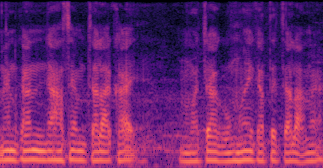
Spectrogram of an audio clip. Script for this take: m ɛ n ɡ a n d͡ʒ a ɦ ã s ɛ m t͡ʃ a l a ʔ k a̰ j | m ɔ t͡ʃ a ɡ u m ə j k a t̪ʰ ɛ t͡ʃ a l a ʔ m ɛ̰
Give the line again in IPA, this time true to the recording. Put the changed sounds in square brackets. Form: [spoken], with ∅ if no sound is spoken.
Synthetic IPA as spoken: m ɛ n [k] a n d͡ʒ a ɦ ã s ɛ m t͡ʃ a l a ʔ [kʰ] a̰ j | m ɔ t͡ʃ a ɡ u m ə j k a [t̪] ɛ t͡ʃ a l a ʔ m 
